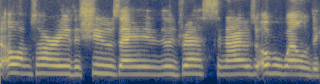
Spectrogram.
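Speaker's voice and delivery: high-pitched, halting, fumbling, broken-off speech. Retelling a scene, the speaker voices Anastasia making excuses, Anastasia talking rapidly. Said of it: "Anastasia is talking rapidly".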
